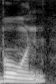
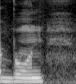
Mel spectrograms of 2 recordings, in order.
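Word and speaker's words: bone: ओ से ओ की मात्रा बो और एन से आपका ना लास्ट में जो इ है इसका उच्चारण करोगे नहीं तो ये आपका हो गया बोन।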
